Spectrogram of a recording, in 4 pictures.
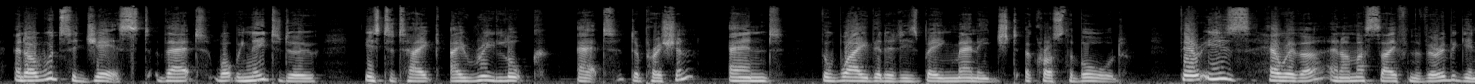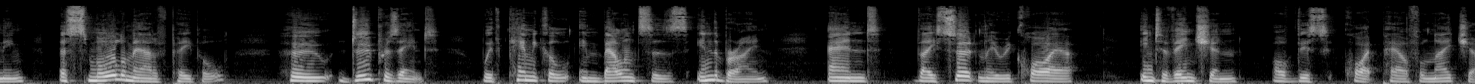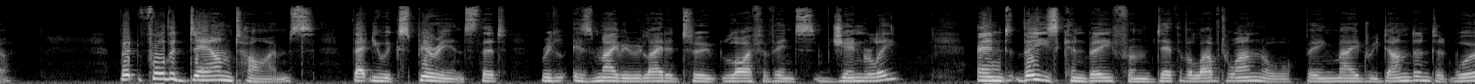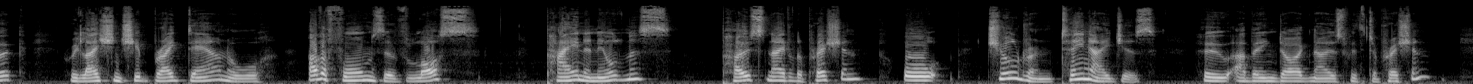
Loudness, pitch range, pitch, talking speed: -19 LUFS, 135-175 Hz, 155 Hz, 115 wpm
